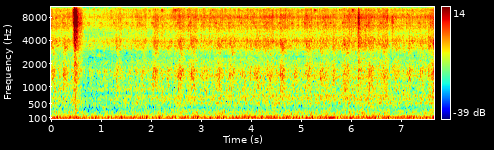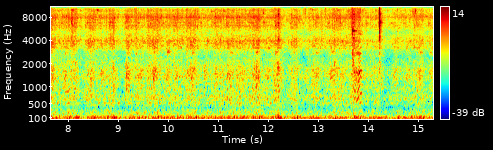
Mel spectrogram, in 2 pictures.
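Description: Metal clinks and clanks as a man works at the front of a locomotive.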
